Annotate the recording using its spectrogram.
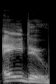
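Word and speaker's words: Aidoo: You're starting to get contributions from Brandon Huntley Hatfield and Jonas Adu, who I feel like I want to pronounce his name a different way every time I read it. But Adu's correct.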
